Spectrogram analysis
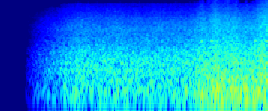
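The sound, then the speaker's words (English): Strong wind roars steadily on a cloudy day, a broad rushing noise that swells louder toward the end, with no voices present. “It's windy and it's really cloudy today.”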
